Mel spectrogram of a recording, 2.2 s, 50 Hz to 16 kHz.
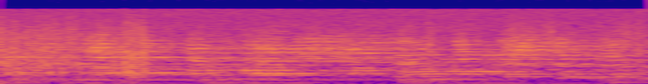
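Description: Orchestral closing theme music of a 1950s sitcom, played at a steady level.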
